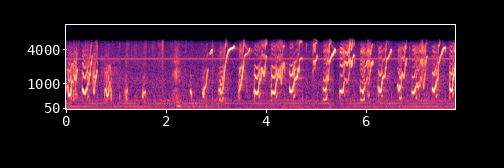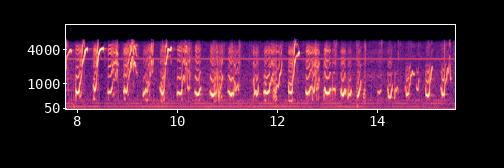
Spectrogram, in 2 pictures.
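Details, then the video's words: Ten-day-old female guinea pig pup Butterscotch calls with her mouth full during a meal, giving a dense, hurried stream of short upward-sweeping squeaks, several per second, some overlapping, over a low constant hum. "My baby cavy butterscotch making noise"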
